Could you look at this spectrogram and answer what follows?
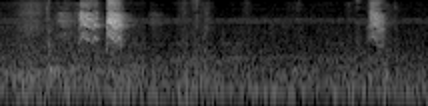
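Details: A female Double-collared seedeater, calling to excite males, gives two quick raspy chips close together, then one more after a pause of about two and a half seconds. A soft steady whine is audible.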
